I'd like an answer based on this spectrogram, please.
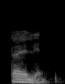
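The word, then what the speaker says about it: ptyalin: अब हम आते हैं इम्पॉर्टेंट पॉइंट पे, दैट इज टाइलिन। ये पी साइलेंट है, इसको हम सल्फोनिक एमाइलेज भी कहते हैं।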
